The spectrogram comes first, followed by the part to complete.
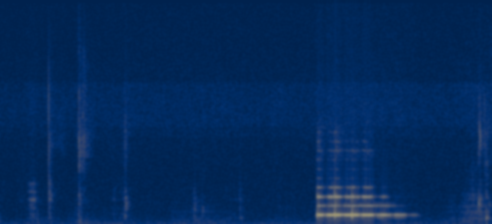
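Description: Security camera's built-in speaker playing a short electronic chime about four seconds in, lasting about a second: the pairing notification that it has read the Wi-Fi QR code shown on the phone.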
